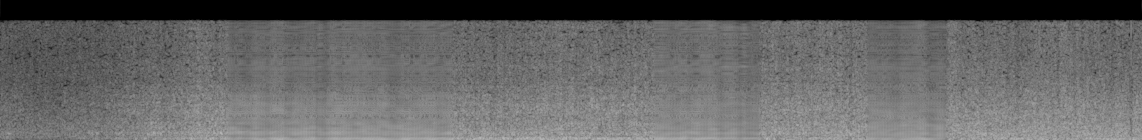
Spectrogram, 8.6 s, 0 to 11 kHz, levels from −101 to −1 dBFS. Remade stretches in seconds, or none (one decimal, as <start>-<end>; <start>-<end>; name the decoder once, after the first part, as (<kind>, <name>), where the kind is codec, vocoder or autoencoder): 1.7-3.4 (vocoder, Vocos); 4.9-5.7; 6.5-7.1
